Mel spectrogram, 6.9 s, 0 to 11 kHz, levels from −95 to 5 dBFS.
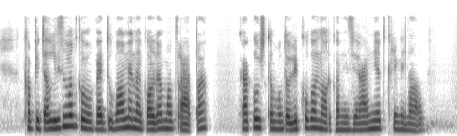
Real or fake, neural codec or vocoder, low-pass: fake; codec, 16 kHz, 1 kbps, FreqCodec, larger model; 7.2 kHz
